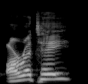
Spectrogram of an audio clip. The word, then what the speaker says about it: Areté: The book is titled, it's spelled A-R-E-T and E with like a hyphen over the top. Is it like karate, arate? – Yeah, dude. Perfect.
